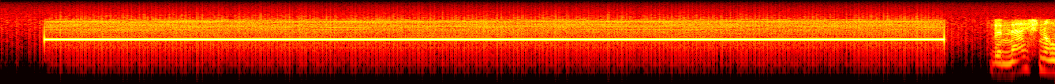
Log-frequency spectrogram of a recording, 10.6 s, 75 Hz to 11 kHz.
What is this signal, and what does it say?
Emergency Alert System (SAME) tones (the 1050 Hz attention tone), with speech. It is heard from 0.4 to 9.5 s.
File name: eas messages / EAS WXM31 Elmira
